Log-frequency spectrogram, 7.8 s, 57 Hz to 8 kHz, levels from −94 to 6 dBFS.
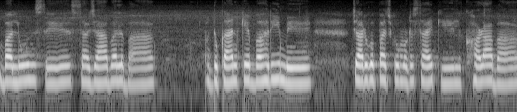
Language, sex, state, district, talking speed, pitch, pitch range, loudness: Bhojpuri, female, Uttar Pradesh, Ghazipur, 115 wpm, 220 Hz, 210-225 Hz, -16 LUFS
